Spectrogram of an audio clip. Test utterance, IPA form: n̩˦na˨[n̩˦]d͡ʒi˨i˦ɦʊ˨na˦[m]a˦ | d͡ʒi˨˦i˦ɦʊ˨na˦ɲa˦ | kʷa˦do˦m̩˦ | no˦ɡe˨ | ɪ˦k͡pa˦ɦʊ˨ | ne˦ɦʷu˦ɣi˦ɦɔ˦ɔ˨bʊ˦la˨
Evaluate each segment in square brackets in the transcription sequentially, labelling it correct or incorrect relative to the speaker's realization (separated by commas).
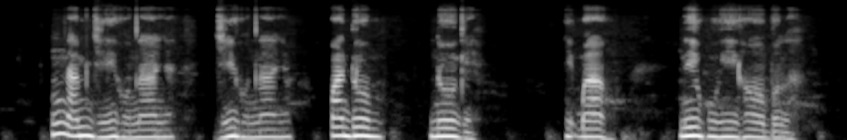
incorrect, incorrect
